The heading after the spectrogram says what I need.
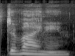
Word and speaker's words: Divining: Oh, it's divining. Thank you, divining. Think of the divine.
